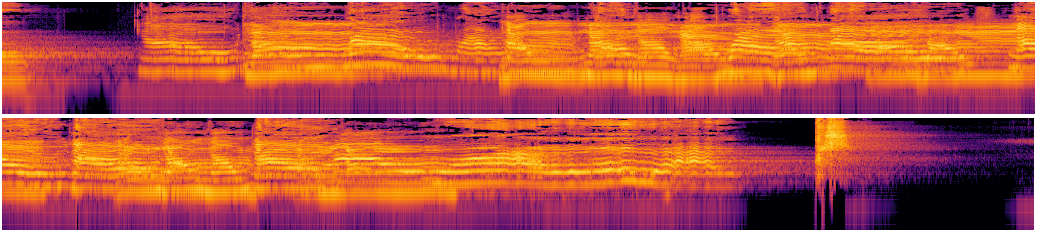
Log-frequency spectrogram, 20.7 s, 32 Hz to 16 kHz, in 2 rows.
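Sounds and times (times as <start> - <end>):
person singing meow-like notes in a children's song: 1.4 - 17.7.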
